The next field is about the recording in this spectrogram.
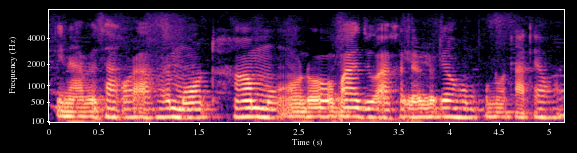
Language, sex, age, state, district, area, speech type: Assamese, female, 45-60, Assam, Dhemaji, urban, spontaneous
